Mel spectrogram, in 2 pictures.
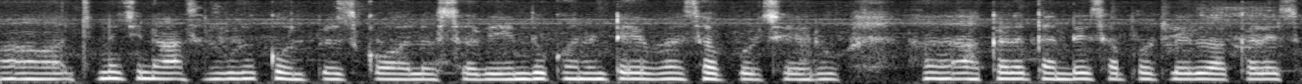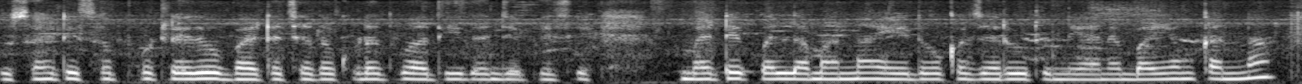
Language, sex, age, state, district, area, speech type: Telugu, female, 18-30, Telangana, Vikarabad, rural, spontaneous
